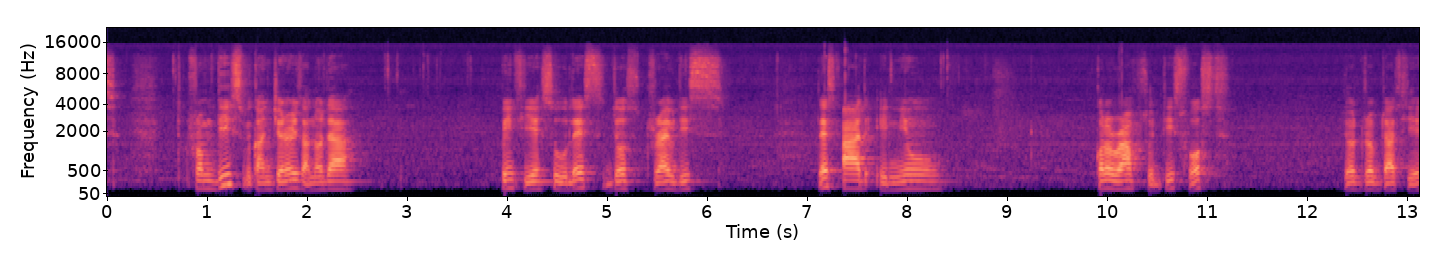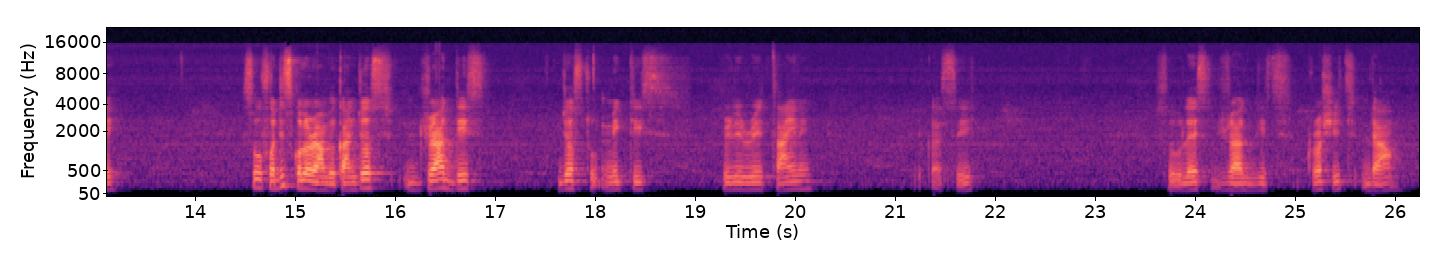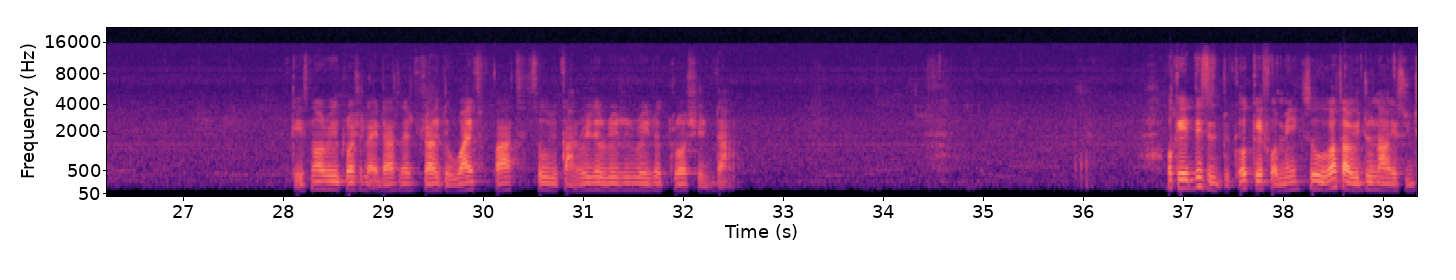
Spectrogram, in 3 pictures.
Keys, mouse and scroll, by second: 2.0-11.1 shift+middle drag, 13.0-29.8 drag, 29.8 scroll up 7, 30.9-36.8 drag, 36.8 shift+middle click, 37.8-38.2 scroll down 6.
